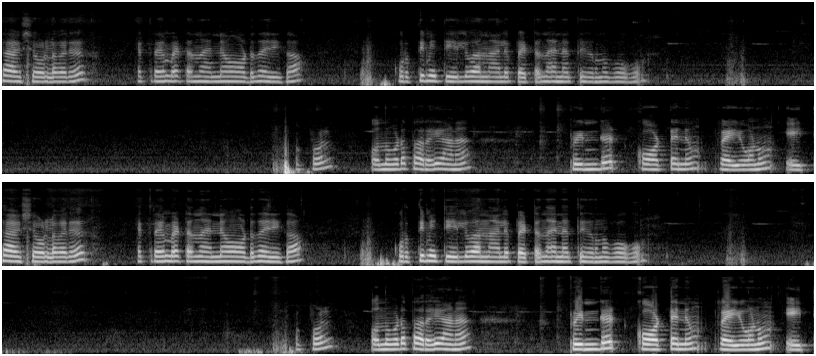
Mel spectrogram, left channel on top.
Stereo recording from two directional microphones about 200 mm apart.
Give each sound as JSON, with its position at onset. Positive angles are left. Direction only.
{"t": 0.0, "sound": "a woman's voice", "side_deg": -15}
{"t": 11.1, "sound": "a woman's voice", "side_deg": -10}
